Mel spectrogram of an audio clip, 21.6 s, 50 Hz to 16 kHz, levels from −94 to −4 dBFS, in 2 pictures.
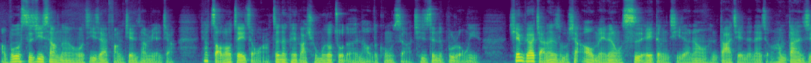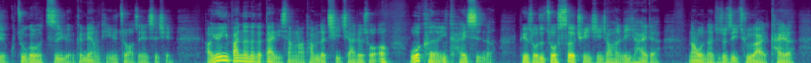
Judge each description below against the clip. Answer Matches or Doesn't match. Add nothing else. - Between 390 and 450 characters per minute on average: Matches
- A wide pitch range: Doesn't match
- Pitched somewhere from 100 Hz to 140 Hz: Doesn't match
